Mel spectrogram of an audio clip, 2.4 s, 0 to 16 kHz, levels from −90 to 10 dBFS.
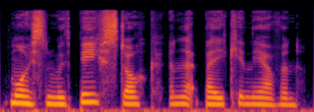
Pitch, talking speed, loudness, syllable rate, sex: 190 Hz, 255 wpm, -17 LUFS, 5.7 syllables/s, female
